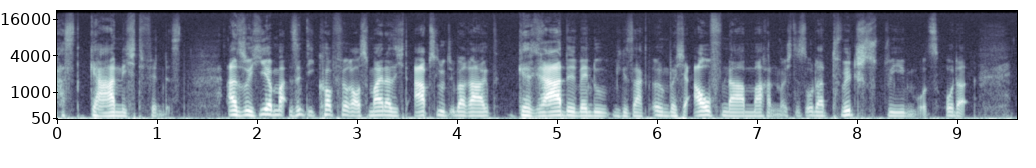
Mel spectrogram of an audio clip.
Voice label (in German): Mikrofon MMX 300 Pro Test; Beyerdynamic MMX 300 Pro; Gaming-Headset; Beyerdynamic MMX 300 Pro: Detaillierter Test und Erfahrungen zum Nachfolger der MMX 300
